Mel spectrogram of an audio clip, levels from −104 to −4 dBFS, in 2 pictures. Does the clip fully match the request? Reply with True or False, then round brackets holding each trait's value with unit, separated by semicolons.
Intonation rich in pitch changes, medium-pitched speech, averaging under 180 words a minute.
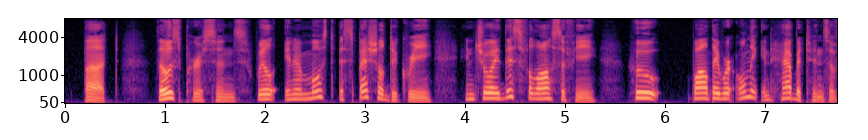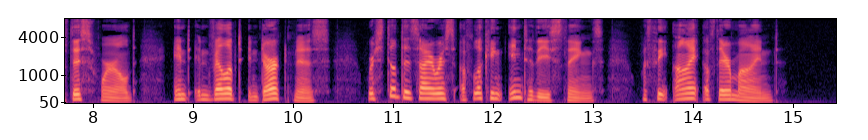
True (7.9 semitones; 160 Hz; 150 wpm)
